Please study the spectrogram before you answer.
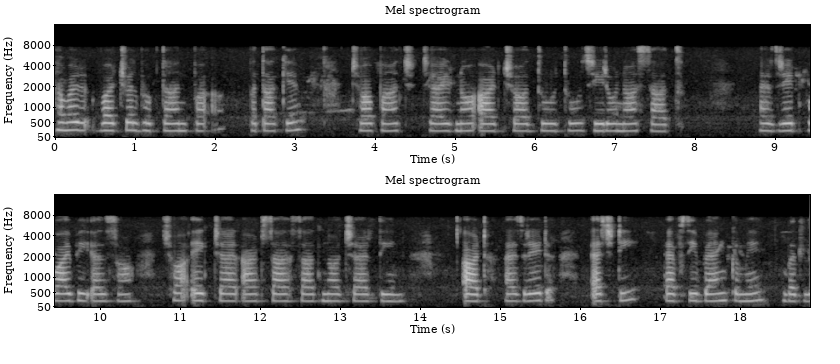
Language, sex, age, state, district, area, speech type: Maithili, female, 30-45, Bihar, Madhubani, rural, read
